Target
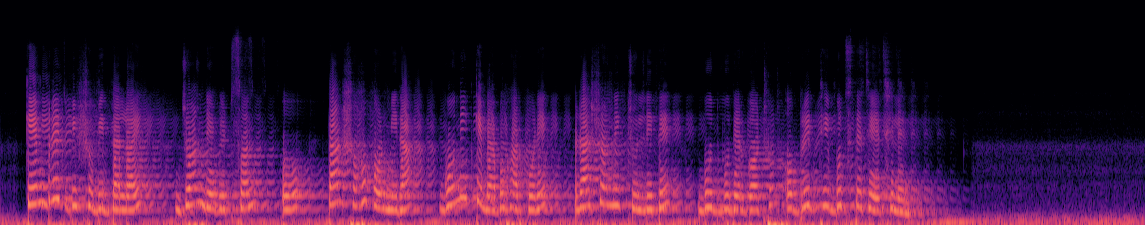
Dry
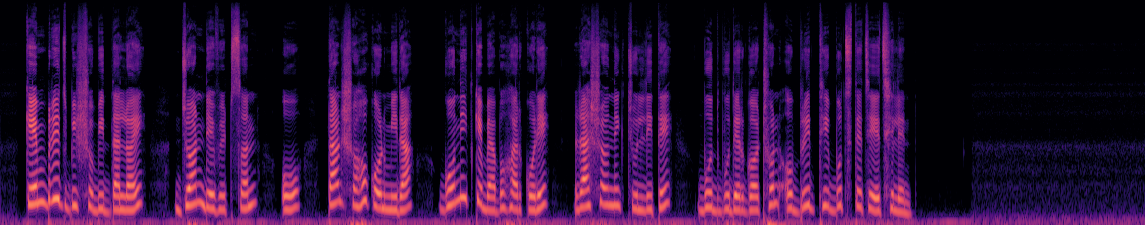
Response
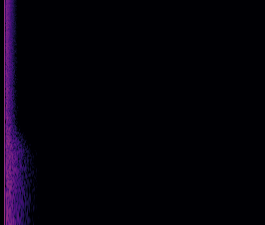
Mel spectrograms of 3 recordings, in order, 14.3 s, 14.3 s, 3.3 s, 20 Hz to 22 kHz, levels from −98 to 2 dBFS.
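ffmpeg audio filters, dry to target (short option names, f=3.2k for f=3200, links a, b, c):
-filter_complex "[0:a]lowpass=1.9k,lowshelf=f=190:g=12,acompressor=threshold=-38dB:ratio=3,aeval=exprs='0.075*(cos(1*acos(clip(val(0)/0.075,-1,1)))-cos(1*PI/2))+0.015*(cos(4*acos(clip(val(0)/0.075,-1,1)))-cos(4*PI/2))':c=same,aecho=1:1:163|326|489|652|815:0.237|0.111|0.0524|0.0246|0.0116,asplit=2[a][b];[1:a]atrim=start_sample=2205,highshelf=f=4.7k:g=7.5[c];[b][c]afir=irnorm=-1:irlink=0,volume=1dB[d];[a][d]amix=inputs=2:normalize=0,volume=3dB"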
